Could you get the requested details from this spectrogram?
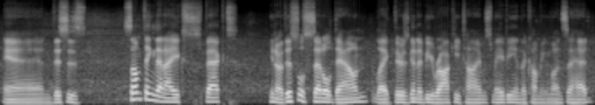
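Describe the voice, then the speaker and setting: This man, a company founder raised in Asia, speaks in a mid-range voice with a fairly bright tone at normal speed. As a podcast guest in a casual interview, he talks at length in a thoughtful way with frequent restarts. A little hiss or hum is audible.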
